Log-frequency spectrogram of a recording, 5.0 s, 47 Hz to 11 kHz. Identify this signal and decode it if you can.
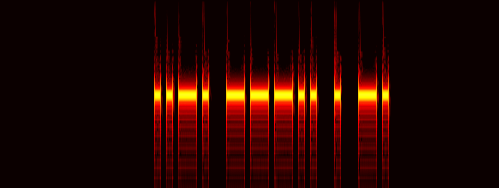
Morse code, heard as a keyed tone, about 20 wpm, 700 Hz. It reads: F8EN
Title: DXCC-100 Call Signs - 4 Characters - Repeated 2x - 20wpm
